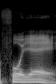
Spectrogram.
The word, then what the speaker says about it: foyer: front door Kevin Kevin pronounced either foyer or foyer correct why did it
